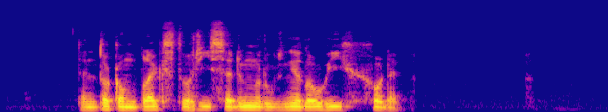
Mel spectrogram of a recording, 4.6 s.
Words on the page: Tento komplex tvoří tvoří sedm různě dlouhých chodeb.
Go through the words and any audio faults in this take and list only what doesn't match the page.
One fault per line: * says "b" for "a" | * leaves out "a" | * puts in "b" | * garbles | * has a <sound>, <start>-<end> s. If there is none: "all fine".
* leaves out "tvoří"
